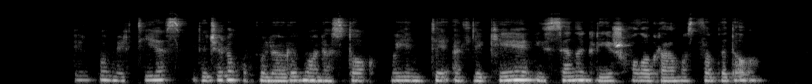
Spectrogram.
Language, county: Lithuanian, Vilnius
